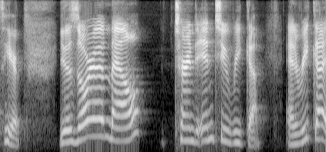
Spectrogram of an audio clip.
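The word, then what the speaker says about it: Yozora Mel: news this is okay I'm going to say it properly because everyone was busting my chops in the comments this is yora Mel yora Mel was a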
